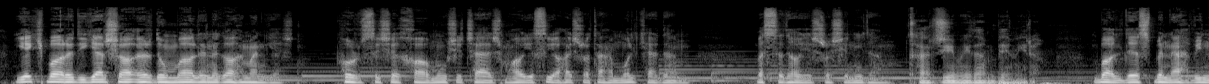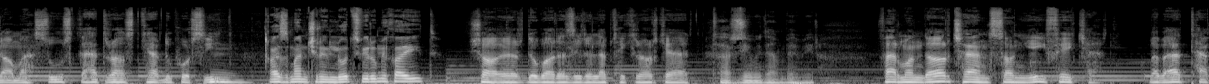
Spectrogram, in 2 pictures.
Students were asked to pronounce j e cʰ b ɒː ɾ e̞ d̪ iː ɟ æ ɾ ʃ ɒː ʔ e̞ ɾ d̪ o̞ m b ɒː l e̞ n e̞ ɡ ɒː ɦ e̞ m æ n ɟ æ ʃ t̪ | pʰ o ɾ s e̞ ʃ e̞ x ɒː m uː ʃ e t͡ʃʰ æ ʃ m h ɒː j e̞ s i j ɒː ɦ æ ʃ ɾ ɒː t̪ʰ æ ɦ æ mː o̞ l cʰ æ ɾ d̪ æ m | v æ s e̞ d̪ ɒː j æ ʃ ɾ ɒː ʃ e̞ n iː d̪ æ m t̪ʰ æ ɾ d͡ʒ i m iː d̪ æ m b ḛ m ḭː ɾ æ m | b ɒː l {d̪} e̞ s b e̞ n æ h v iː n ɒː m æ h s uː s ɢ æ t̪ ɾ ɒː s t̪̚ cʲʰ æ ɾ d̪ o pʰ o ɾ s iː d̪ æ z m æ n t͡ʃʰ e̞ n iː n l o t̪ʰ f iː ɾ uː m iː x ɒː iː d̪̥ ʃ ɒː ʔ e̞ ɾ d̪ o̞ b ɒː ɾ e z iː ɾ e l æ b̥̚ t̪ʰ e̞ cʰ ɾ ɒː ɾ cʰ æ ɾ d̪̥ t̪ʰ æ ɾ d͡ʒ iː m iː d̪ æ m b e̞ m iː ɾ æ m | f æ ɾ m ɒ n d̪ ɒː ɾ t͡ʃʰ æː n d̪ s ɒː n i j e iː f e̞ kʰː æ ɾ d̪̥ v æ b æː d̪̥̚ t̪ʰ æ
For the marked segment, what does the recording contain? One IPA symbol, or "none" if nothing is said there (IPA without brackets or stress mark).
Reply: d̪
